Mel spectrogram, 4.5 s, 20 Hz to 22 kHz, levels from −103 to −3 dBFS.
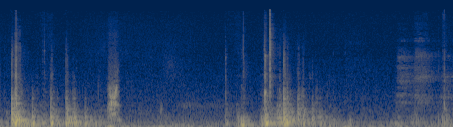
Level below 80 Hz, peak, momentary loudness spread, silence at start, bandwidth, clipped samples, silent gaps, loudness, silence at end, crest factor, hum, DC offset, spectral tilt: -54 dBFS; -24 dBFS; 22 LU; 0 s; 16 kHz; under 0.1%; none; -45 LUFS; 0 s; 22 dB; none; under 0.1%; -7 dB/octave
